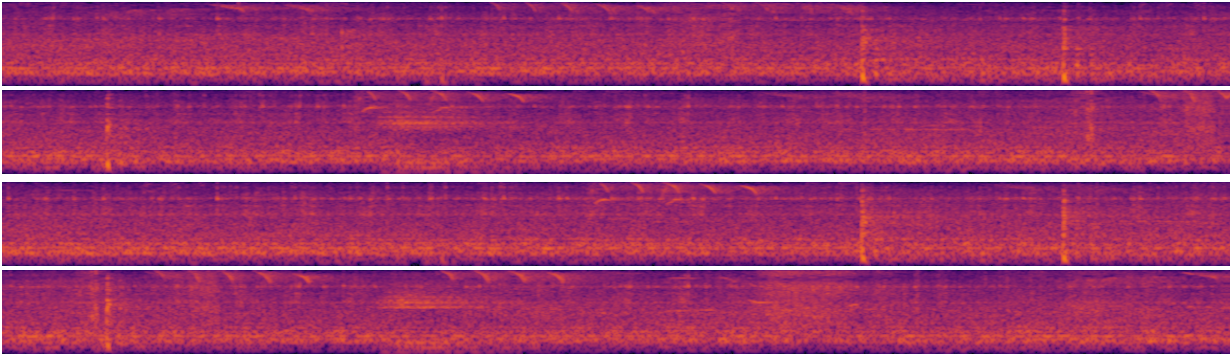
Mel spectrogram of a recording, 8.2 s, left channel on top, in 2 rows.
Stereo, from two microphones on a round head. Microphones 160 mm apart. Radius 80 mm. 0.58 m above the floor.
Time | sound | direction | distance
2.9 | a gunshot | 25° right (ahead or behind) | 1.1 m
5.3 | whispering | centre (ahead or behind) | 0.8 m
